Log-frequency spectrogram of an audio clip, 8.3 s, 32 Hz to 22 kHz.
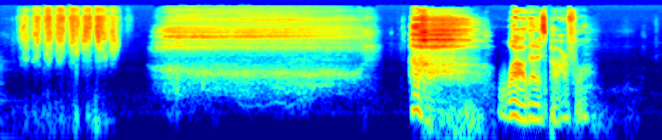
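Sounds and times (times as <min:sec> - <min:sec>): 
hands rubbing eucalyptus oil between the palms: 0:00.2 - 0:01.6
speech: 0:05.2 - 0:05.5, 0:06.2 - 0:07.5.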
